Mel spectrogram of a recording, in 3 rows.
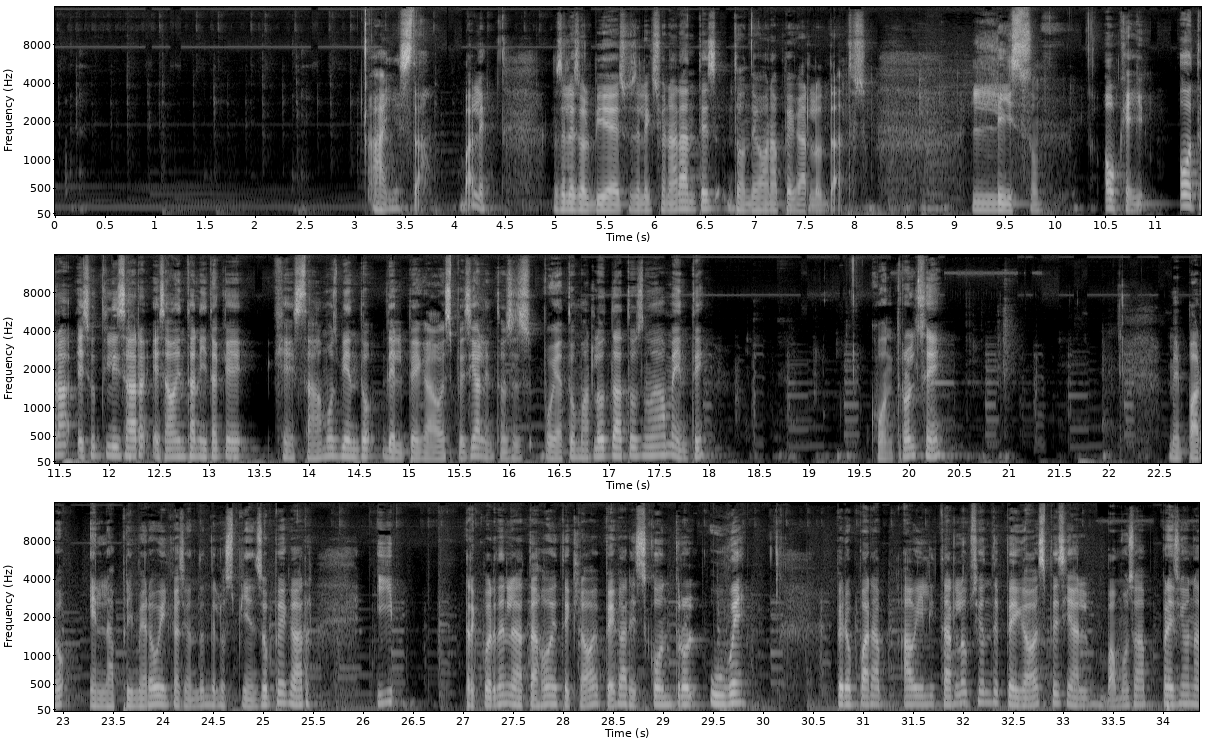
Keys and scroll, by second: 6.8 ctrl+shift+Right, 8.4 ctrl+shift+Down, 10.4 ctrl+c, 20.5 ctrl+c.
